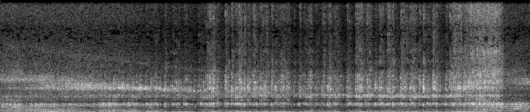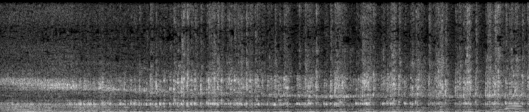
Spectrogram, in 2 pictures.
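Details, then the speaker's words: Dodge Hellcat Charger with Hellion twin-turbo kit, after its exhaust leaks were fixed: revving gives a deep, even exhaust roar with turbo whistle swooping up and down, much quieter and cleaner, with no leak ticking. Normal revving with turbo whistle. "You guys hear how quiet the motor is? Listen. Wow, you can hear the turbos more and everything. This thing sounds ridiculous. So much cleaner."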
